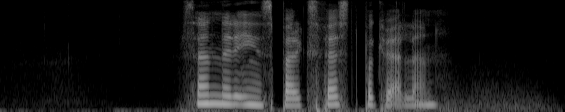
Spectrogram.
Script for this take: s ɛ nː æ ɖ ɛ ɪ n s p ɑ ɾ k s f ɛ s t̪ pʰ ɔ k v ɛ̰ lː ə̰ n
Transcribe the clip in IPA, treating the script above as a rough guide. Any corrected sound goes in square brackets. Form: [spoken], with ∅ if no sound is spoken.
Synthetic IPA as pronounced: s ɛ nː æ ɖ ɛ ɪ n s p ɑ ɾ k s f ɛ s t̪ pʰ ɔ [kʰ] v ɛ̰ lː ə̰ n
